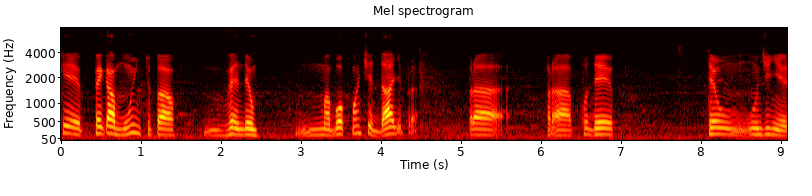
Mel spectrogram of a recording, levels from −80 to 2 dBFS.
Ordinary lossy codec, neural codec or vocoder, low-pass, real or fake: none; none; none; real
